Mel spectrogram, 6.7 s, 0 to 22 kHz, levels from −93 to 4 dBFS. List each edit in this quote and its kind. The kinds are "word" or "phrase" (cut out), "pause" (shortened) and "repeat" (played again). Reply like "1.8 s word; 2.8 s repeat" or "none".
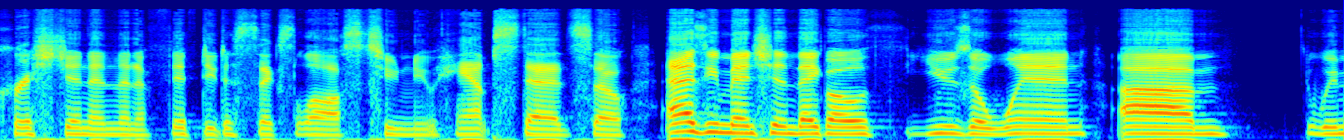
3.2 s pause; 4.1 s word; 5.5 s pause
